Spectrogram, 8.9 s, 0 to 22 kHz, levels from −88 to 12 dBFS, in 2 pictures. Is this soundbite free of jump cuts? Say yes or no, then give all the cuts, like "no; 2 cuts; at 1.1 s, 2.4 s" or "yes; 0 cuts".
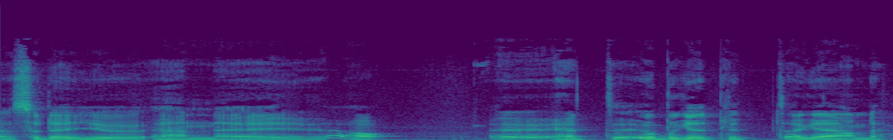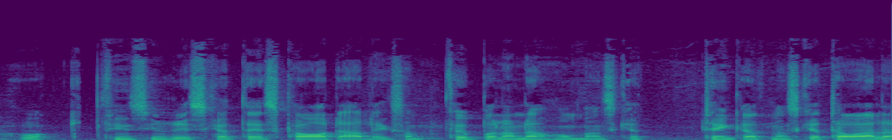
no; 1 cut; at 4.9 s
